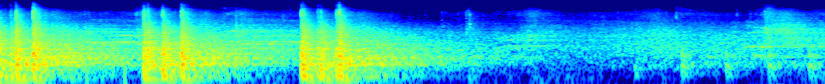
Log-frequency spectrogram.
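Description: Ice hockey play in an arena: two sharp puck impacts, about one and a half seconds in and again at three seconds, each ringing on in the hall's echo before fading into quieter rink noise.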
